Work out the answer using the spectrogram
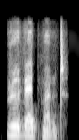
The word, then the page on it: revetment: Indian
